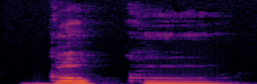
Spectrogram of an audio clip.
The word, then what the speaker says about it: Gochujang: Gochujang.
